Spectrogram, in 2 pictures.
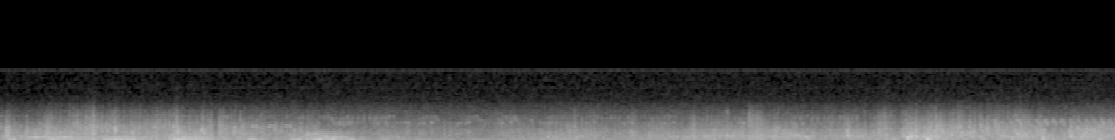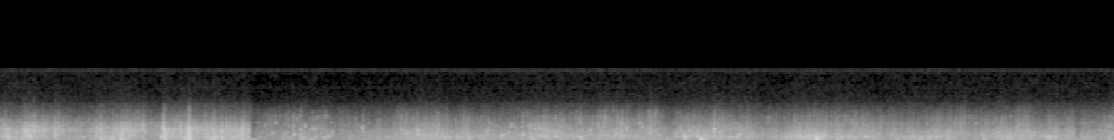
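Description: Water splashing from a man swimming across a river while pushing a small log raft; the splashing comes in uneven bursts, busiest from about nine to fourteen seconds in.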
